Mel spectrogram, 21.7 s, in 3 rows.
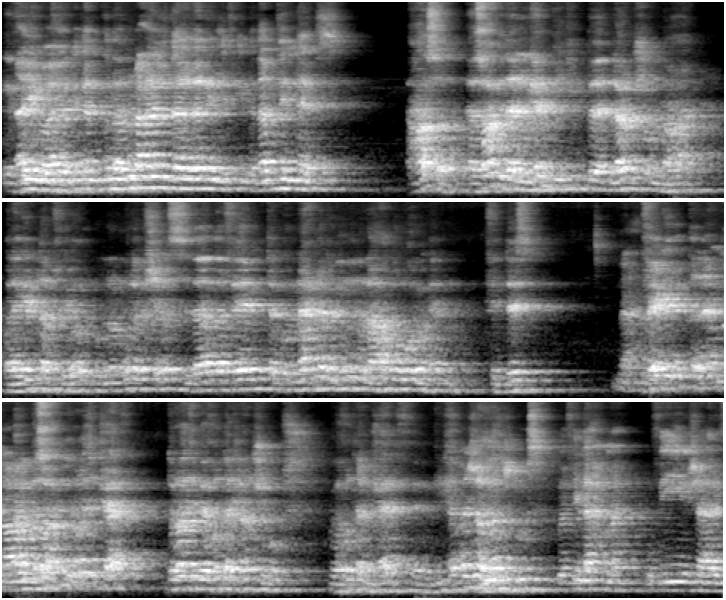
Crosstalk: present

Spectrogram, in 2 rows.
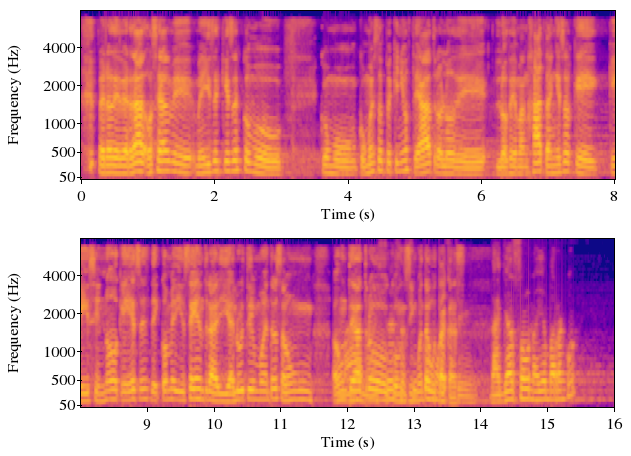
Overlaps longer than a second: present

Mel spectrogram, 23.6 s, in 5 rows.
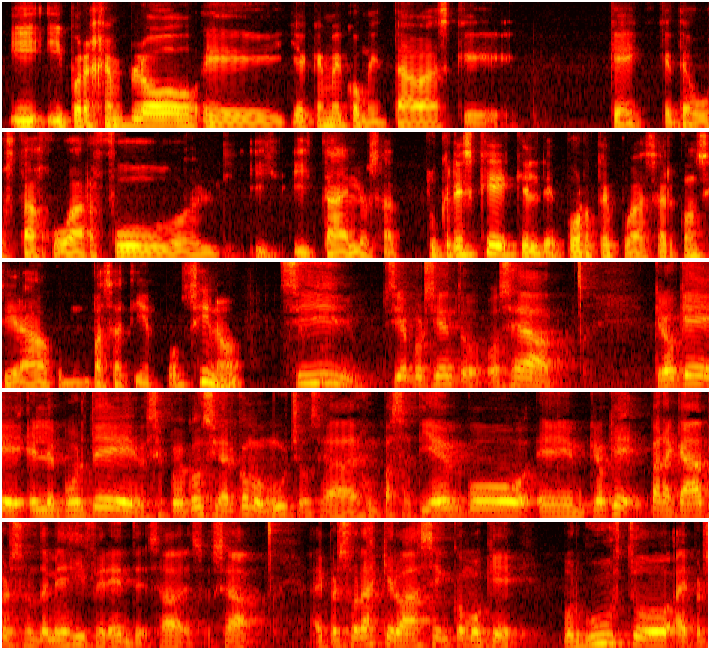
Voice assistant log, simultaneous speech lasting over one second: none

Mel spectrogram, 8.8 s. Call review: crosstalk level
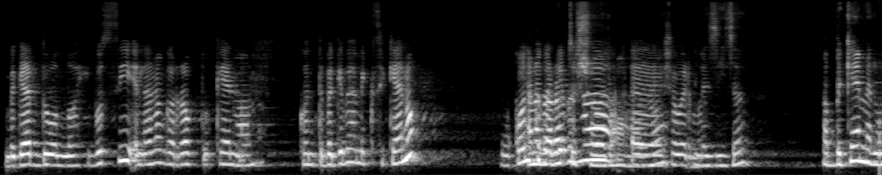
present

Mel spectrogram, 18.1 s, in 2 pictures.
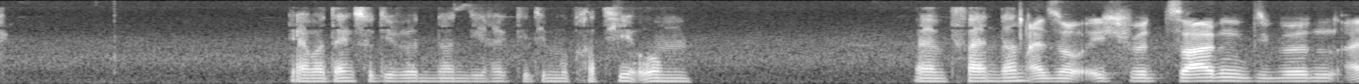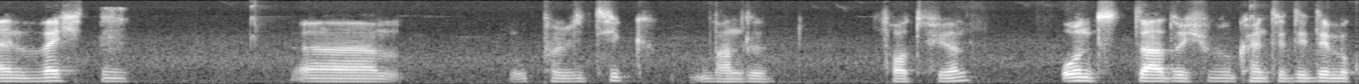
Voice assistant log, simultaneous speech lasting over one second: none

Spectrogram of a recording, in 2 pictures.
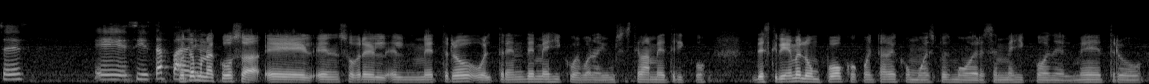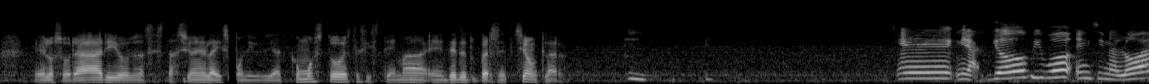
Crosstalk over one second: none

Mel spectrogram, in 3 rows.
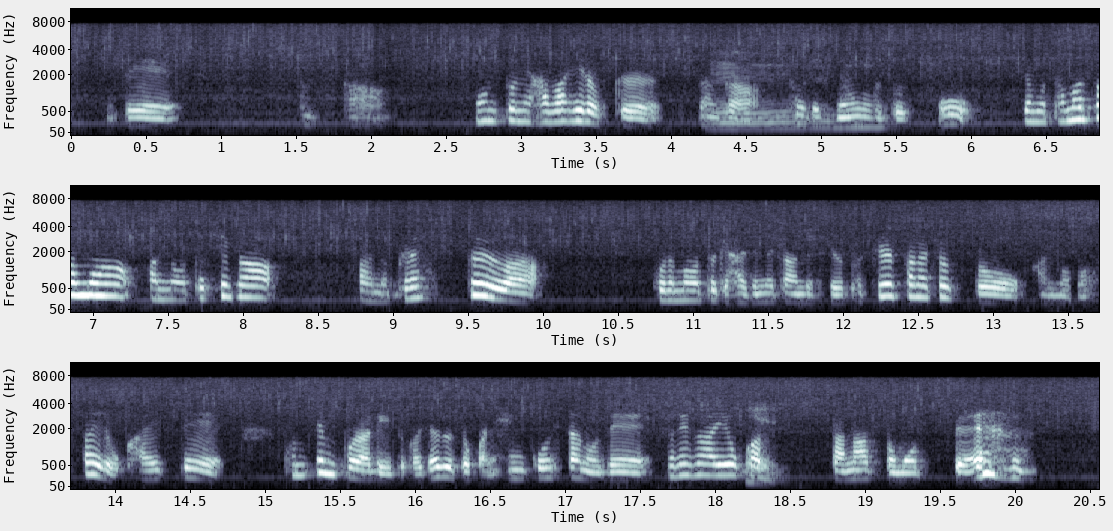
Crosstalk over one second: present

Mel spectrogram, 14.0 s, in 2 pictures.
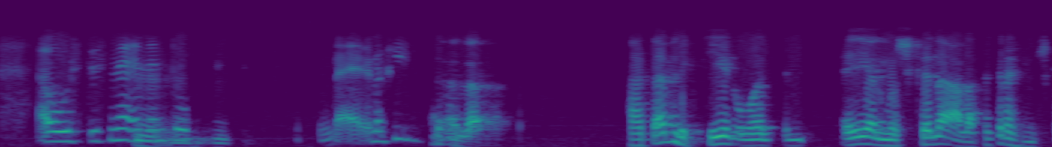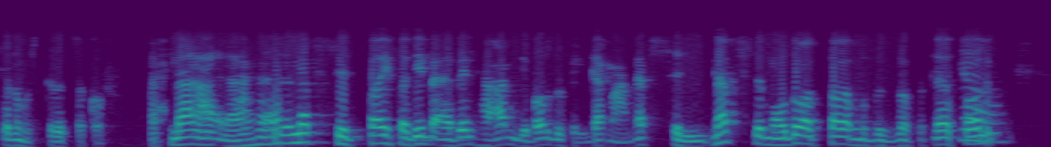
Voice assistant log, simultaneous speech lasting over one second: none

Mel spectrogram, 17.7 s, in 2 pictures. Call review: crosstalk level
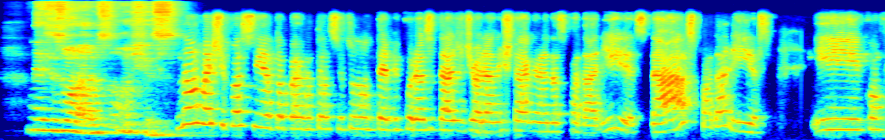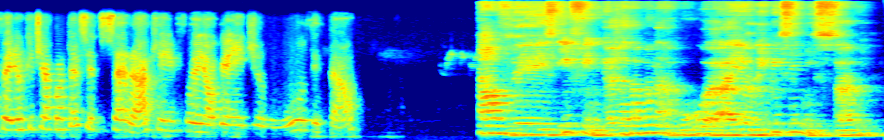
none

